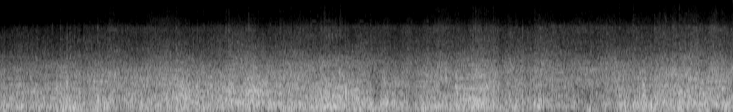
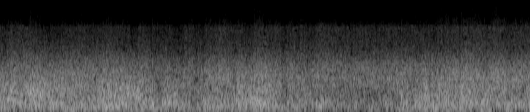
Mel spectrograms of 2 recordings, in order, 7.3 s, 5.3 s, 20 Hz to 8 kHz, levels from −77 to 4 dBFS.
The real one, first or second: second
